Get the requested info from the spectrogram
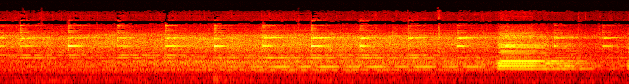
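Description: Model train sound: a bell ringing steadily, about three strokes every two seconds, then near the end a loud chord of several notes from a train horn blowing for about a second and a half.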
